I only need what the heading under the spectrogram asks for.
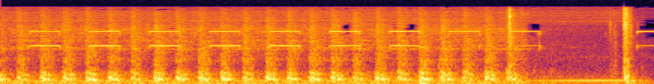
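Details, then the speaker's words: Mercedes Sprinter van cranks steadily at about four compressions a second under a chime, never catches, tachometer doesn't bounce; no-start caused by using the key to the wrong van. "it doesn't start we've got more to look at does the tachometer bounce it does not"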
